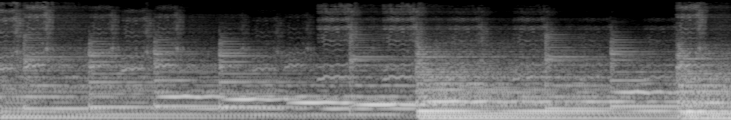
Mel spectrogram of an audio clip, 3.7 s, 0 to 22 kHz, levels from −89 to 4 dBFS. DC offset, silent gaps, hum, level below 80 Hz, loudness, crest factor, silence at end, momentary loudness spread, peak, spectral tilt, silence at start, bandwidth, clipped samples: under 0.1%; none; none; -28 dBFS; -18 LUFS; 14 dB; 0 s; 7 LU; -4 dBFS; -7 dB/octave; 0 s; 19 kHz; under 0.1%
